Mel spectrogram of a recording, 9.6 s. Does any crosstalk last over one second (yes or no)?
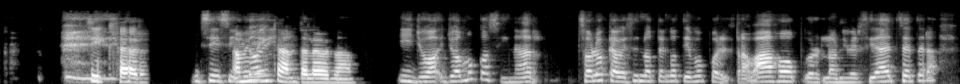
no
